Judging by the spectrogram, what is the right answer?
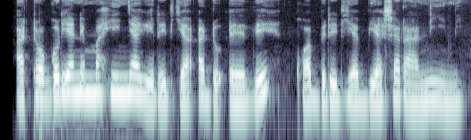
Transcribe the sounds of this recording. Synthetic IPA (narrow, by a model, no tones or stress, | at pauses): atɔːɡɔɾjanemahiːɲaɣeɾeɾijaʔadoʔɛðekwabeɾeɾjabjaʃaɾaniːni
